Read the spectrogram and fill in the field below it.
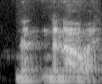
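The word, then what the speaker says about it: Nanaue: Nanawe.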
